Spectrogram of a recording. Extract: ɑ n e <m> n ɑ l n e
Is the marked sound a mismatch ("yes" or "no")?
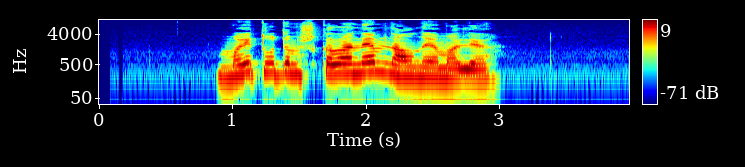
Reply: no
